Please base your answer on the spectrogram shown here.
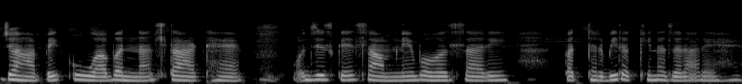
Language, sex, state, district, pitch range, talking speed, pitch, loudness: Hindi, female, Uttar Pradesh, Jalaun, 185-205 Hz, 135 wpm, 195 Hz, -31 LUFS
